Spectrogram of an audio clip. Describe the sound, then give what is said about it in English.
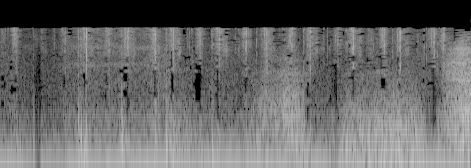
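Light, irregular snapping clicks of fingers patter steadily for several seconds, fairly soft, imitating a gentle sprinkle of raindrops over a constant low hum. “And then it goes into snapping the fingers, which sound like little raindrops.”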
